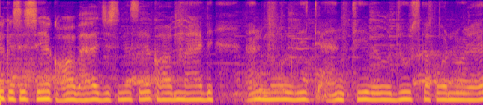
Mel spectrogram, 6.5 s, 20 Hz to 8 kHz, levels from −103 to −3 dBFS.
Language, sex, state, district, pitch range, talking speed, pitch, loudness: Hindi, male, Bihar, Saharsa, 185-195 Hz, 120 wpm, 190 Hz, -24 LUFS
